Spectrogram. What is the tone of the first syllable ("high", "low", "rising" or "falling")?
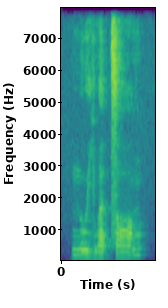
low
